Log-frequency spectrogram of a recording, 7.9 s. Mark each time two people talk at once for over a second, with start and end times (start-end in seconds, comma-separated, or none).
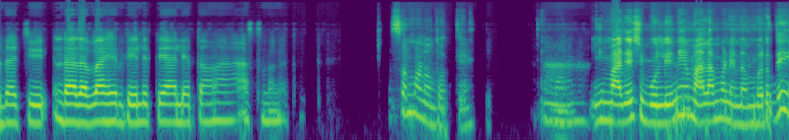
none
